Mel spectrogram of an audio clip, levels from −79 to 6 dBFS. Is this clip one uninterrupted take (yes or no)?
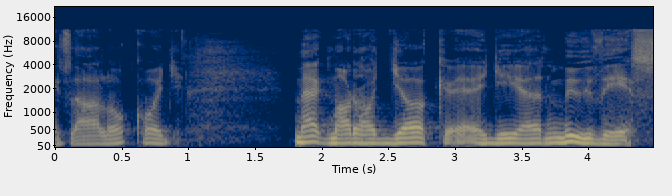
yes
